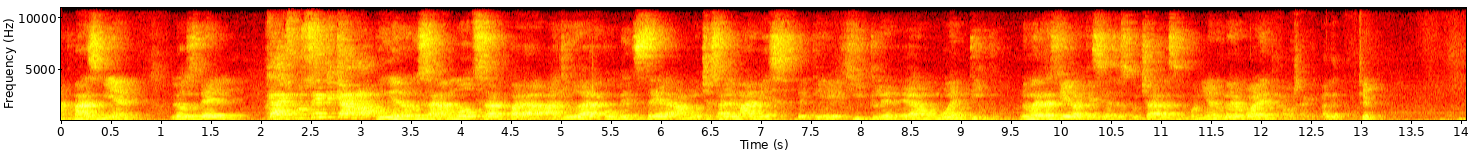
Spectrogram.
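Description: A young man speaks with animation through a loudspeaker on an online call.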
